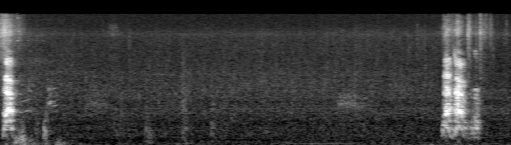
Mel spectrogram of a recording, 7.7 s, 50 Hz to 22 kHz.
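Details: Storm, a young female Husky puppy aged 8 weeks, overly playful and having fun. She gives a sharp, bright bark at the start, a few soft grunts follow, then a loud burst of two or three quick yipping barks near the end over a low background hum.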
